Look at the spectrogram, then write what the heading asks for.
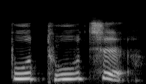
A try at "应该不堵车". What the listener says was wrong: Oh, tunya bersih. Jadi nggak usah pakai H ya. 堵车. 再来一次，应该不堵车。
